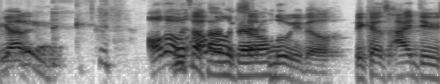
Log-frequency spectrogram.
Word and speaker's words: Louisville: do you pronounce that Louisville Louisville nope nope nope did I say it wrong Louisville Bakers how do you say itou Bakers Louis he got it you gotta you gotta slur it as much as possible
